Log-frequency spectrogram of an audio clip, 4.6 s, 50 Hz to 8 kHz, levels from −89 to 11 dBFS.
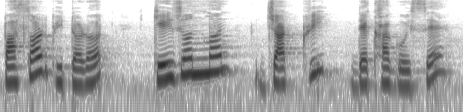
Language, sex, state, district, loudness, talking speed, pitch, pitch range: Assamese, female, Assam, Kamrup Metropolitan, -19 LUFS, 90 wpm, 210 Hz, 180-280 Hz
